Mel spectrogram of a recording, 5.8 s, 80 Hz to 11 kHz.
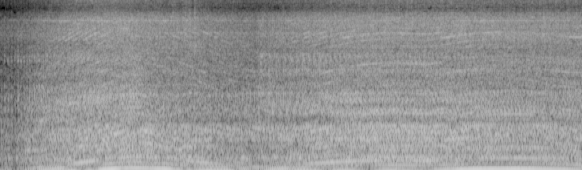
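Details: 2010 Chevrolet Captiva diesel after full turbo intake and fuel system cleaning of heavy carbon sludge, which had made initial pull feel heavy: two throttle blips rise cleanly and settle back, smooth and free, no knock or hesitation.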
